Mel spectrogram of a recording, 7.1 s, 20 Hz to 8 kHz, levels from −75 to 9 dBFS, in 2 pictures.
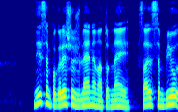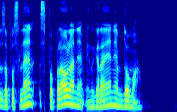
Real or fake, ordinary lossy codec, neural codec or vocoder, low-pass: real; none; none; none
